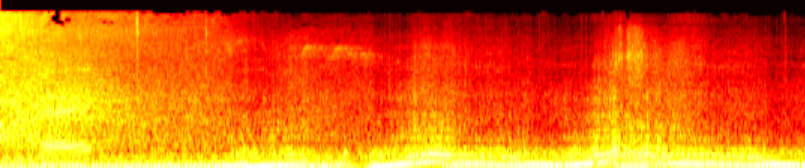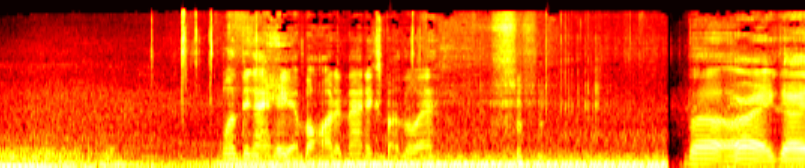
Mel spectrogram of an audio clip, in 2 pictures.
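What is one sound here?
A car engine hums steadily up close.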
